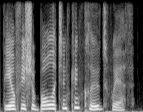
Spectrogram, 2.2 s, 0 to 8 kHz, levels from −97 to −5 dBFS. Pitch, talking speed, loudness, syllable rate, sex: 240 Hz, 140 wpm, -17 LUFS, 5.7 syllables/s, female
